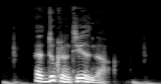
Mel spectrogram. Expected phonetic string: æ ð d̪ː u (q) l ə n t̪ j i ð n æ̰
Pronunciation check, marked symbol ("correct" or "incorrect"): incorrect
